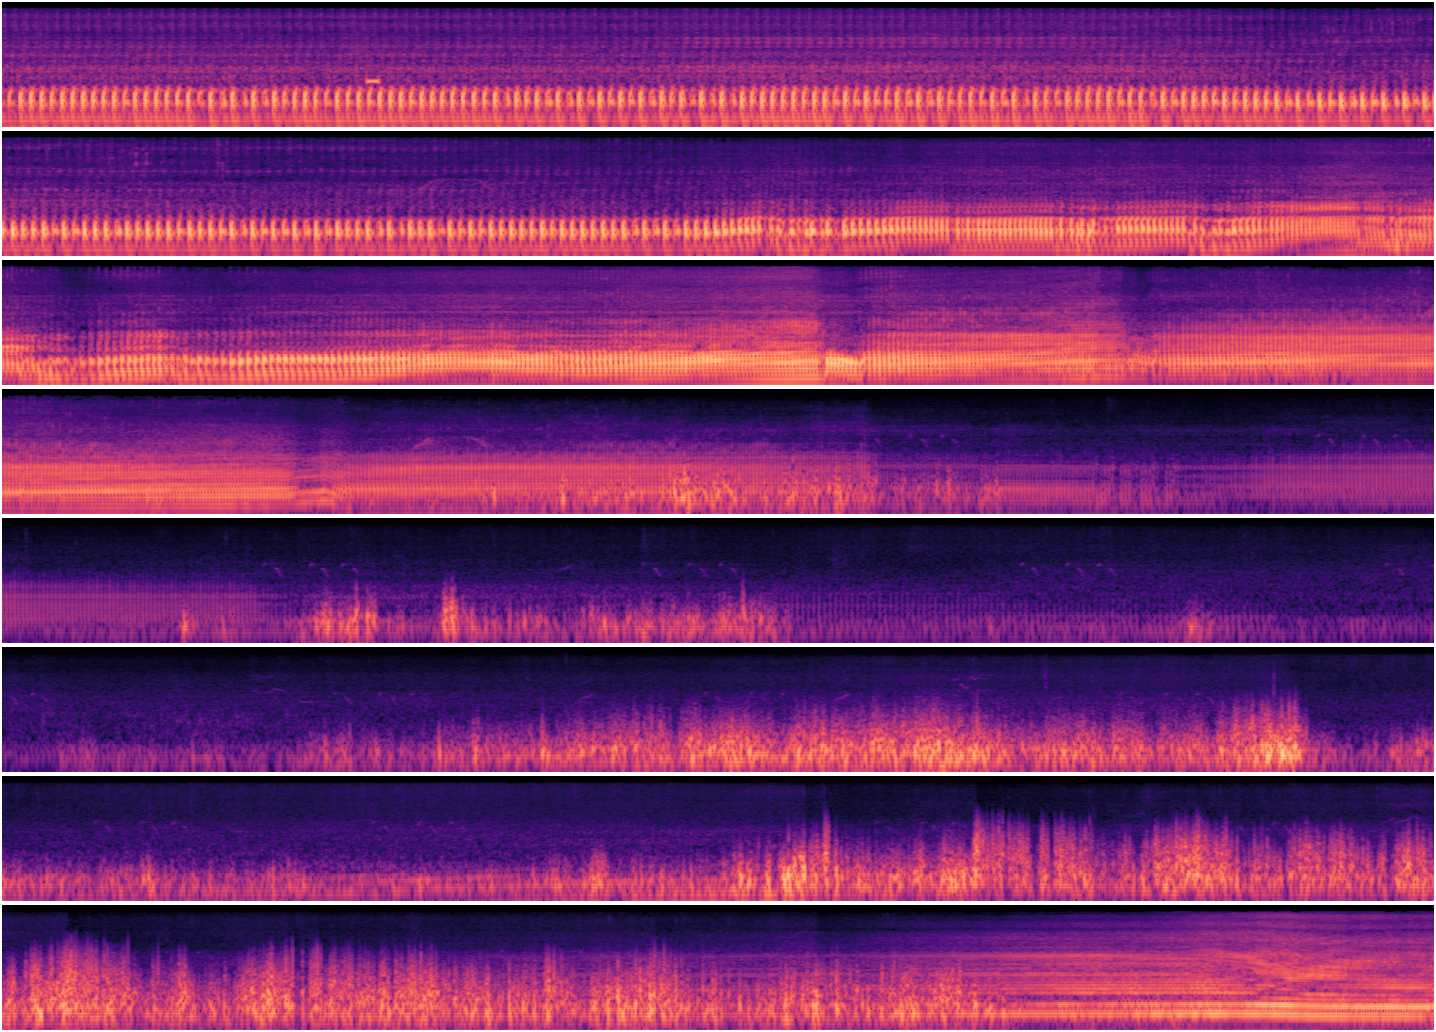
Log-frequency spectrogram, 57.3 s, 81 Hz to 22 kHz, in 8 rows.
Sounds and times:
Vehicle: 0.0s - 57.2s
Accelerating, revving, vroom: 10.8s - 25.9s, 44.6s - 47.0s, 52.1s - 57.2s.

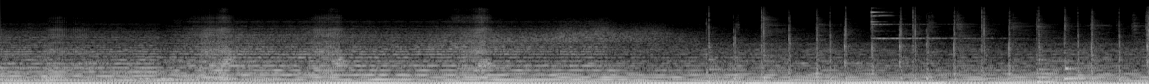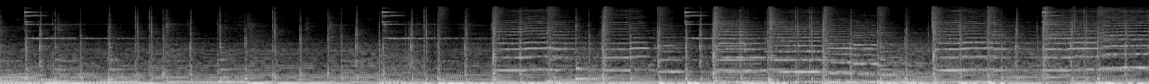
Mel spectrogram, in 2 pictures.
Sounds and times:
Music: 0.0s - 22.9s.

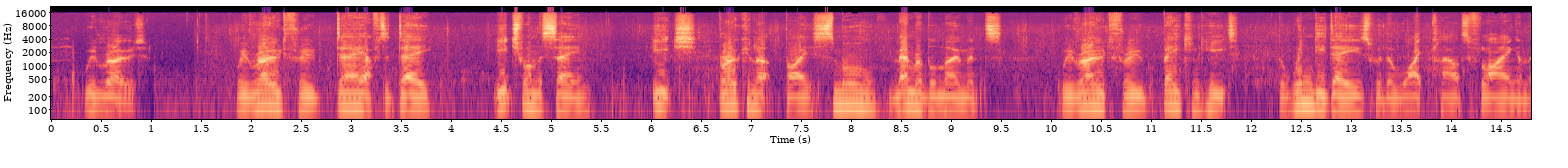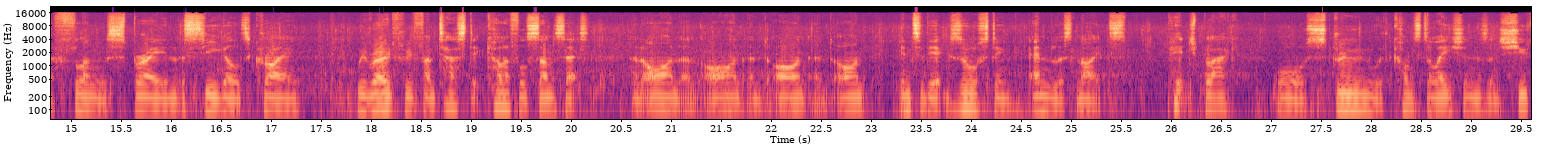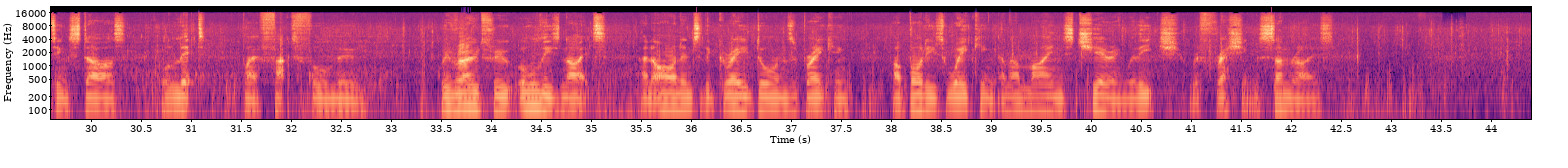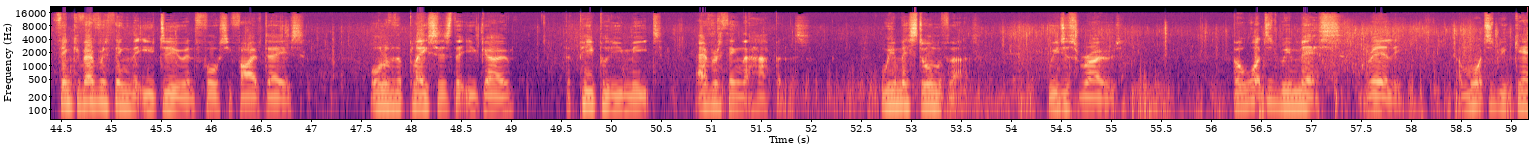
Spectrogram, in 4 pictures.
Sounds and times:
Ocean: 0.0s - 59.1s
Rowboat, canoe, kayak: 0.0s - 59.1s
Speech: 0.1s - 1.0s, 1.8s - 5.4s, 6.0s - 32.8s, 33.5s - 42.4s, 44.4s - 47.0s, 47.6s - 52.0s, 52.7s - 55.2s, 56.2s - 59.1s.

